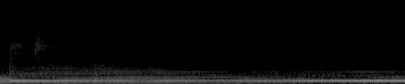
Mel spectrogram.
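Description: A steady low hum made of several held tones that do not change in pitch or level.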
